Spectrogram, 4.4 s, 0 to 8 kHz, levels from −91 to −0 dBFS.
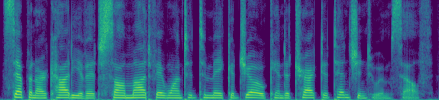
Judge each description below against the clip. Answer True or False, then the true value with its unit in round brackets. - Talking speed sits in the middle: True (190 wpm)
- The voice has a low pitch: False (190 Hz)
